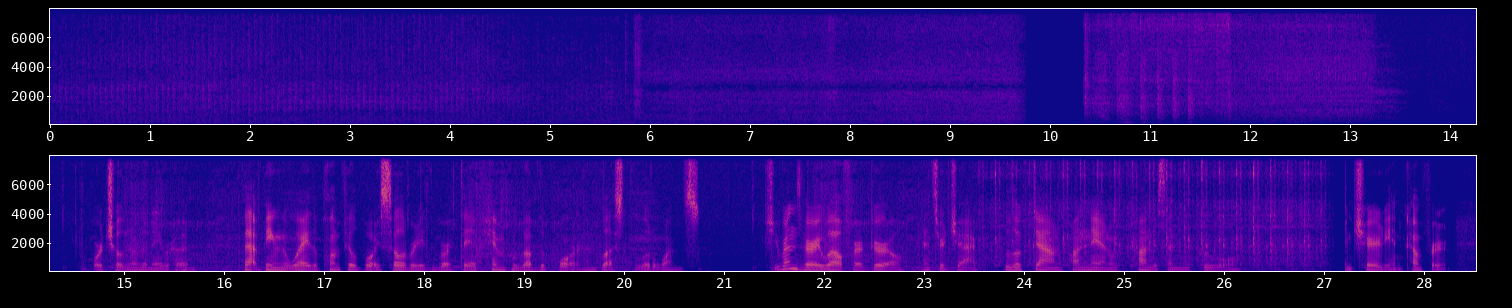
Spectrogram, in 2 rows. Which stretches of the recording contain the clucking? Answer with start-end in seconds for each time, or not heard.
not heard.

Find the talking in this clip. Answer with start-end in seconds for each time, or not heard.
14.7-20.9, 21.4-26.2, 27.2-28.2.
